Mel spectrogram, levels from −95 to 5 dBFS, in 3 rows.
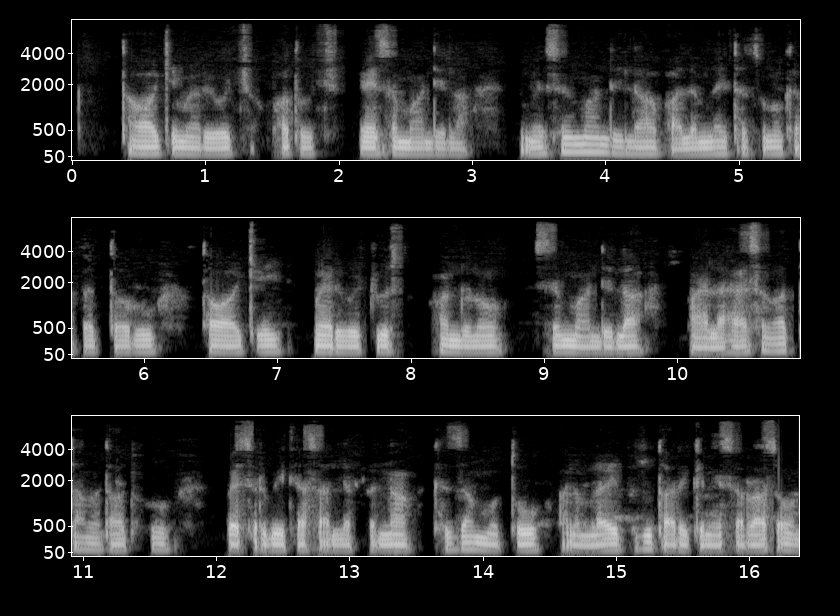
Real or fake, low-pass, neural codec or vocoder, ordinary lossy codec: real; 7.2 kHz; none; AAC, 32 kbps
